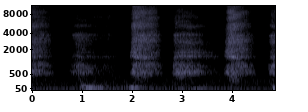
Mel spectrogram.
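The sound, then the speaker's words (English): Breathing in and out through the nose during a breathwork exercise, a steady rhythm of airy, snorting breaths. Each breath is a distinct burst separated by brief gaps, and some breaths are louder than others. “Last five breaths. Start to bring the breath back through your nose.”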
